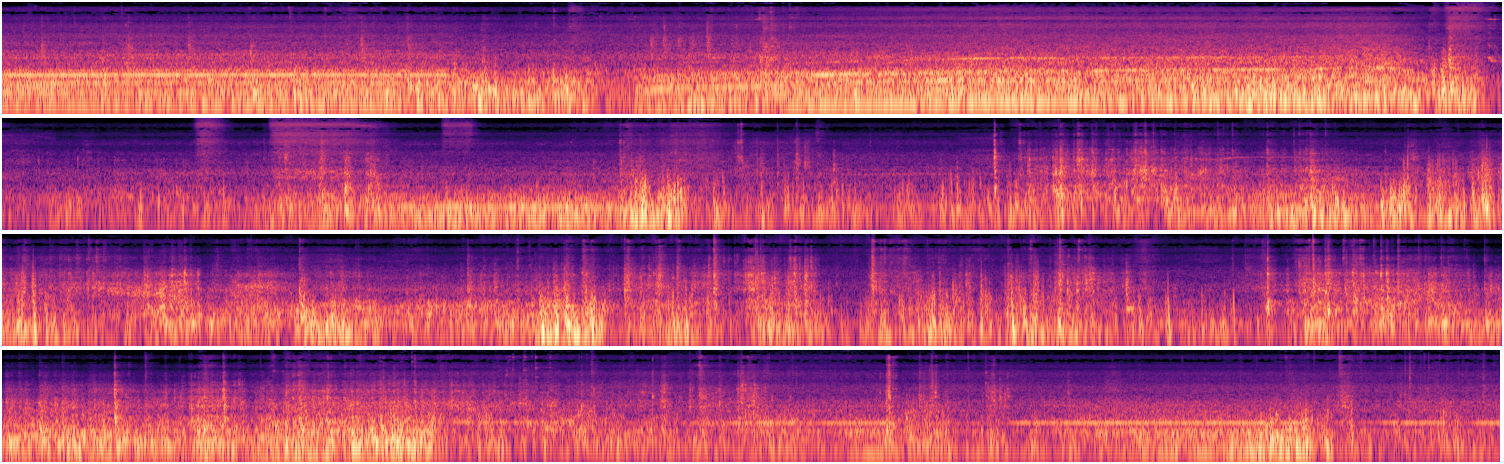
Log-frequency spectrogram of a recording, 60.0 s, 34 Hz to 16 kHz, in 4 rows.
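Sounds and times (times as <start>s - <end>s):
trash knocking and cracking: 24.4s - 56.3s, 57.5s - 59.9s
truck engine running: 43.9s - 59.9s.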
